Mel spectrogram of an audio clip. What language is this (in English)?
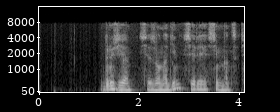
Russian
